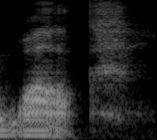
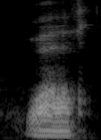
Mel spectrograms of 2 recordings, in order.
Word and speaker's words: walk: He actually pronounces the L. And I don't know a single person, I don't know anybody in the history of existence to actually say, I'm going to go for a walk with the L pronounced.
